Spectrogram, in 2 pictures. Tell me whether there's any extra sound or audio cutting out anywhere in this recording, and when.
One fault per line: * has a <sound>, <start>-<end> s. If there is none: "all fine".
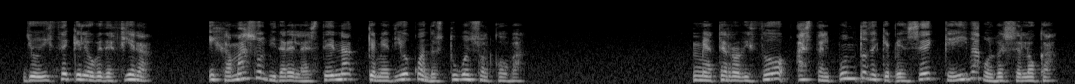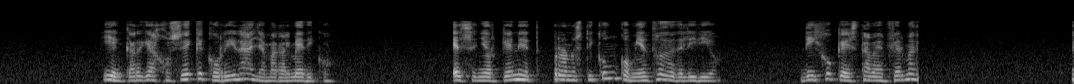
all fine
